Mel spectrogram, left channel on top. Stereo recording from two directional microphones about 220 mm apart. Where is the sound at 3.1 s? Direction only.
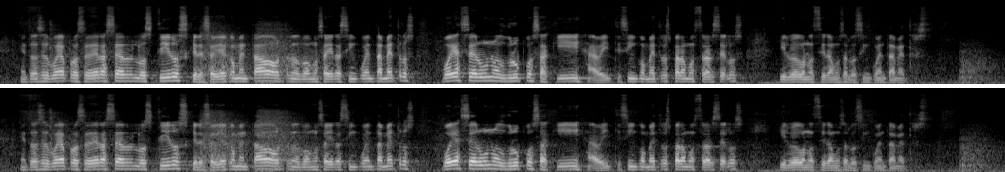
15° left (ahead or behind).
